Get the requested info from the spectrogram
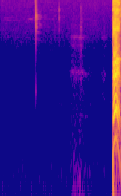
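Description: Near silence: faint room tone with one short, faint click about two-thirds of a second in.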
